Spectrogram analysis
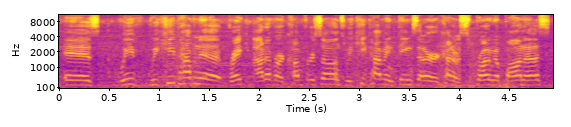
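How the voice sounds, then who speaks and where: A man's voice: sits high, fairly even intonation, a little fast. A man hosting a vlog, talking eagerly into a handheld camera outdoors and interviewing a friend. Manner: upbeat, eager, repeats himself. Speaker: vlog host. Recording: loud outdoor traffic noise.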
